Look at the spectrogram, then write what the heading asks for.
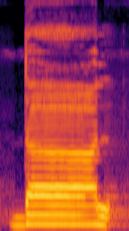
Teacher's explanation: دال یہ باریک حرف ہے، اور اس کو بھی کھینچ کے پڑھا جائے گا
